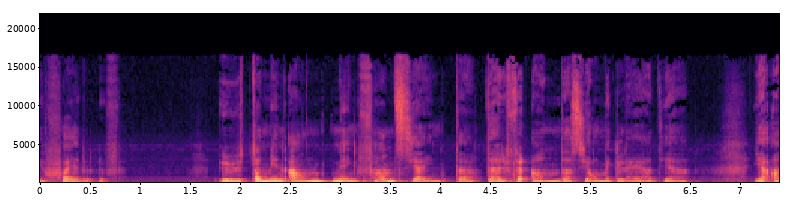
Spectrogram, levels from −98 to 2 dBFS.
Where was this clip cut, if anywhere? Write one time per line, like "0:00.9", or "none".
0:04.4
